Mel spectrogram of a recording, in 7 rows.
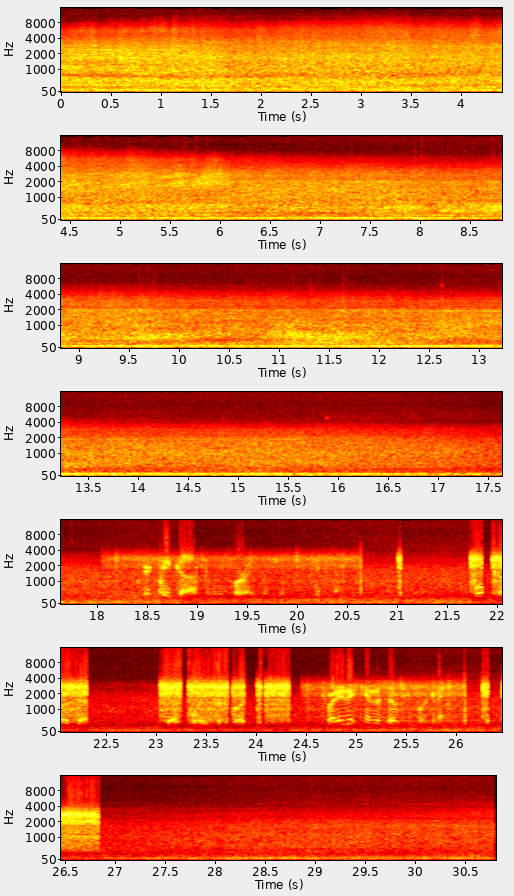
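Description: Boeing 787 Dreamliner jet engines loud and steady as the airliner comes in low to land and touches down, fading after about 17 seconds as it rolls out down the runway. In the second half, short bursts of air-traffic-control radio chatter from a scanner cut in and out.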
